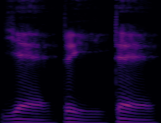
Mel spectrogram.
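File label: "yerite", concatenated syllables; Affixing experiment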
